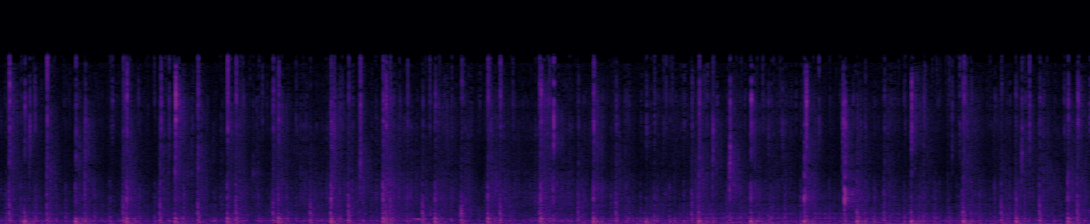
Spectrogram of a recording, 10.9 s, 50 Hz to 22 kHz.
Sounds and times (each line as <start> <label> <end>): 0.0 water drops keep falling on a plastic shelter 10.9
